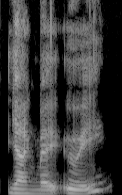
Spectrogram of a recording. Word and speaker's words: Yang-May Ooi: You can find it by searching for my name, Yang-May Ooi, and I'll spell that for you Yang-May, Y A N G hyphen M A Y, Ooi, O O I.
